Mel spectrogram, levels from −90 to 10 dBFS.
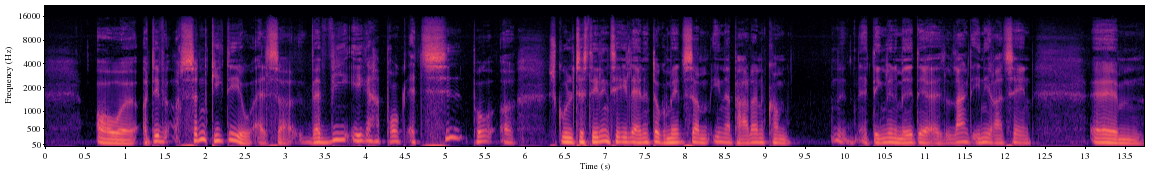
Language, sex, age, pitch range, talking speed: Danish, male, 60-79, 105-130 Hz, 175 wpm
